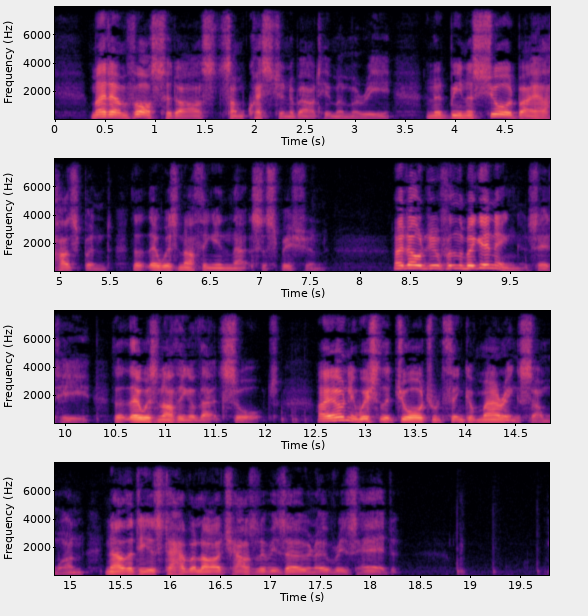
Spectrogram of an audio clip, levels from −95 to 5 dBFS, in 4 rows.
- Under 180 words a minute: No, average, 195 wpm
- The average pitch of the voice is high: No, low, 125 Hz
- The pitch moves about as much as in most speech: Yes, average, 4.9 semitones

